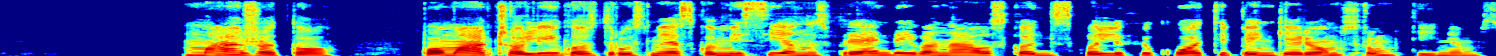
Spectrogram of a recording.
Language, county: Lithuanian, Šiauliai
